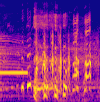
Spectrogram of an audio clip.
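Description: People laughing and shouting excitedly, after a steady high tone that lasts about half a second.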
